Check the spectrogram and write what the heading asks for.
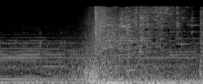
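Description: Glass of a framed picture shattering under a punch, a sudden loud crash about a second in that trails into crackling fragments, over dramatic background music.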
